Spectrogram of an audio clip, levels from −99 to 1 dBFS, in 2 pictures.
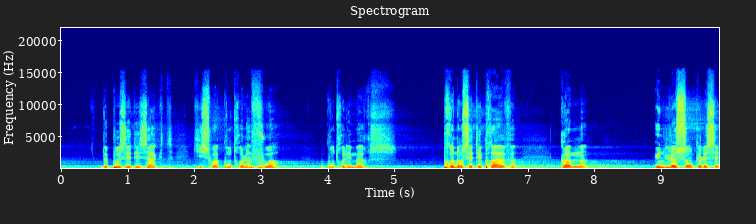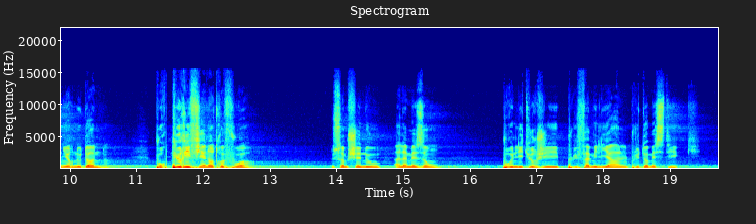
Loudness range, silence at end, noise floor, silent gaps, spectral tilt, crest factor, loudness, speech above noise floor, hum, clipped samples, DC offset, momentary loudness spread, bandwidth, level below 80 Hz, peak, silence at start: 7 LU; 0.6 s; -60 dBFS; none; -7 dB/octave; 24 dB; -24 LUFS; 37 dB; none; under 0.1%; under 0.1%; 16 LU; 14 kHz; -46 dBFS; 0 dBFS; 0.65 s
